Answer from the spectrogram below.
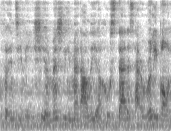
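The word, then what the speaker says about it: Aaliyah: Even Ananda got tired of people pronouncing Aliyah's name. I do too. It's Aliyah.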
